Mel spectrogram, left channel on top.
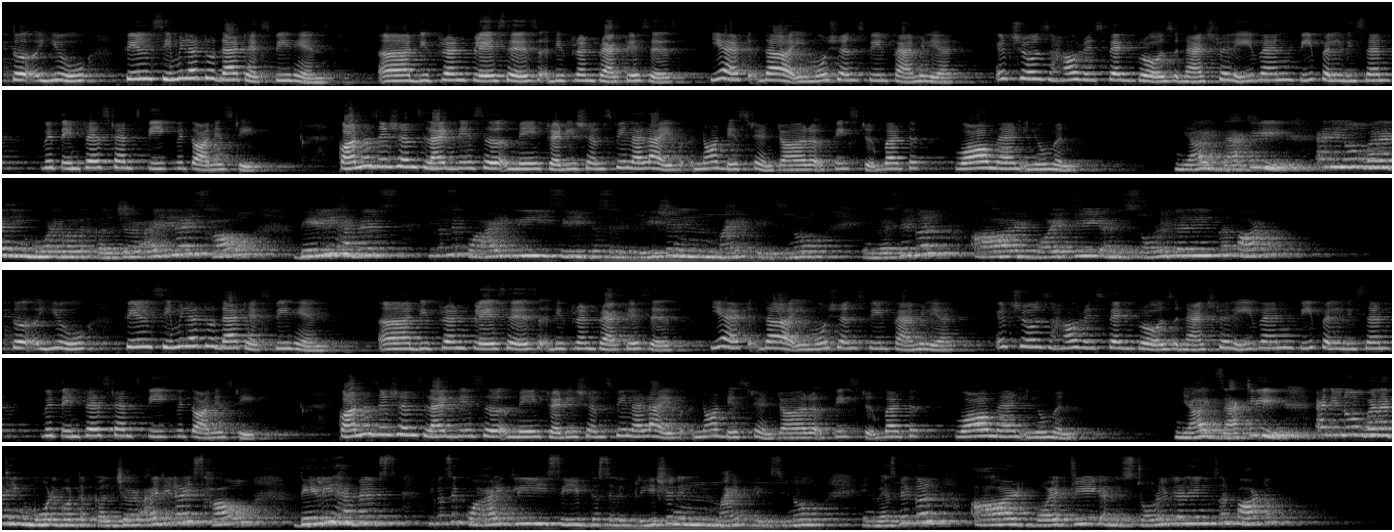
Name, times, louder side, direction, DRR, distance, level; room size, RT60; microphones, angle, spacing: voice 1, 0.0-3.3 3.8-6.8 7.1-9.5 9.9-13.9 14.3-16.4 17.0-23.1 23.4-24.7, left 2 dB, 10° left, 9 dB, 0.3 m, -24 dB
voice 2, 25.6-40.5, equal, 80° right, 0 dB, 3.1 m, -25 dB
13.0 x 12.5 x 5.1 m, 1.2 s
head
